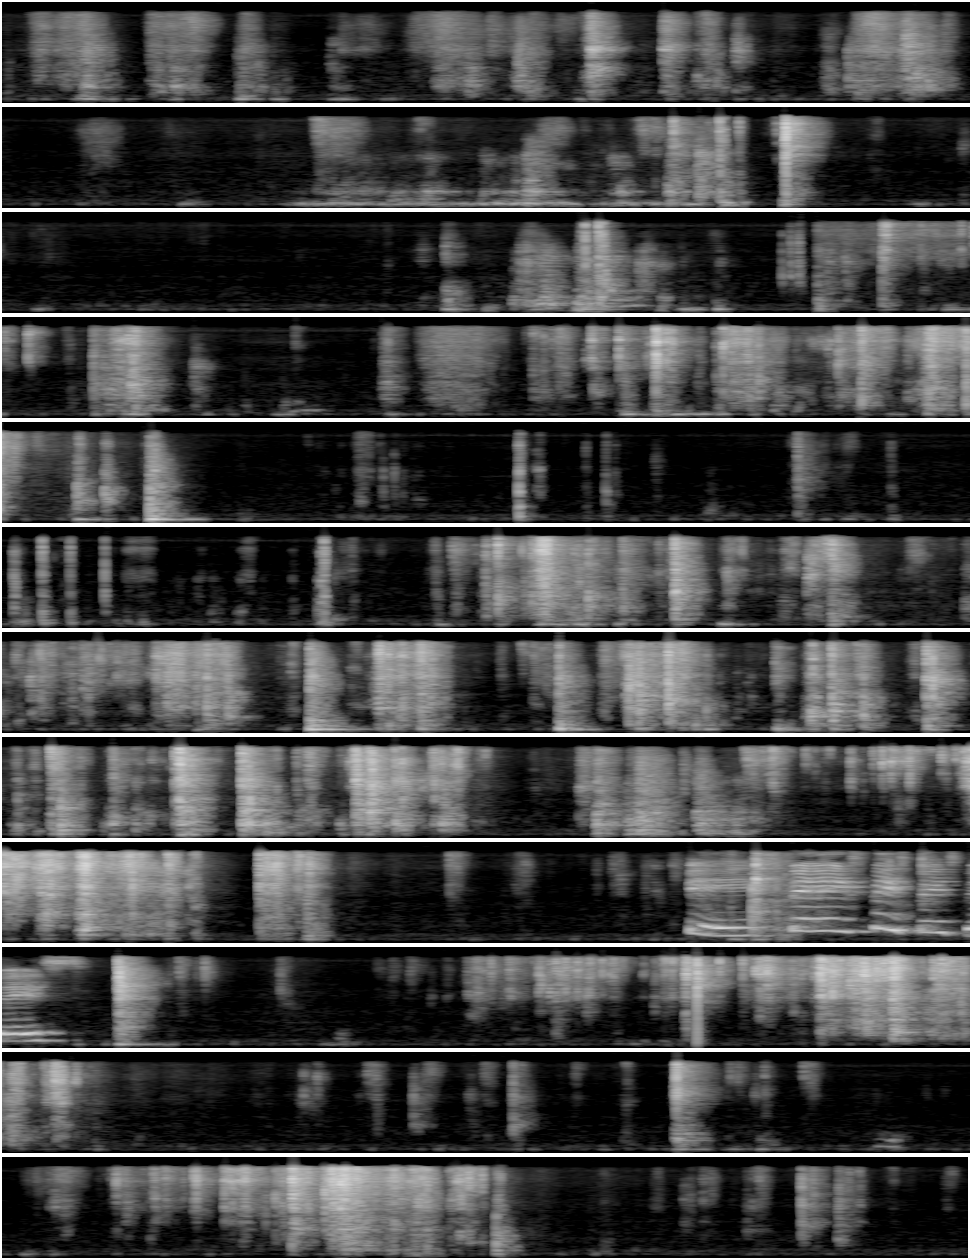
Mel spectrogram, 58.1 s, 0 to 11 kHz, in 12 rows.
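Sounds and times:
card packs tearing open: 0:16.6 - 0:19.6, 0:26.4 - 0:36.3, 0:37.6 - 0:40.4, 0:45.8 - 0:48.9, 0:53.5 - 0:55.8
wrappers crinkling: 0:16.6 - 0:19.7, 0:26.4 - 0:36.3, 0:37.6 - 0:40.4, 0:45.6 - 0:48.9, 0:53.4 - 0:55.8.

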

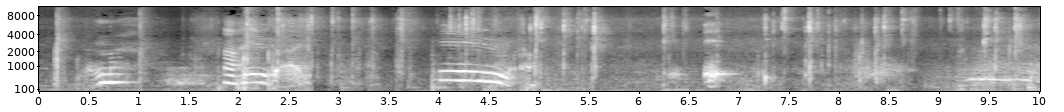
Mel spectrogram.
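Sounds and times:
plastic film crinkling: 0:01.8 - 0:10.0
child's vocal sound: 0:09.2 - 0:10.0.

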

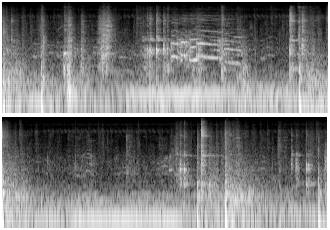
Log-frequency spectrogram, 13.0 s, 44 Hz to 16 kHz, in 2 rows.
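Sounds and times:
rooster crowing: 0:03.1 - 0:05.1.

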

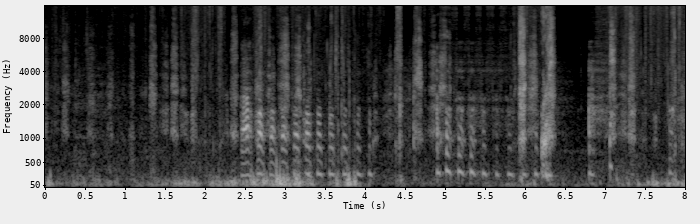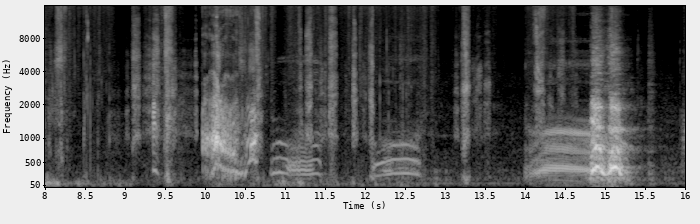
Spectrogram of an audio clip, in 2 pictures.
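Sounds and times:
puppy rustling in grass: 0:07.1 - 0:13.6
puppy short loud bark: 0:14.8 - 0:15.5.

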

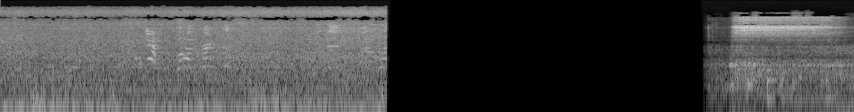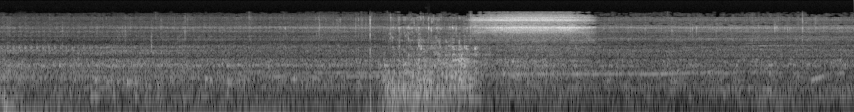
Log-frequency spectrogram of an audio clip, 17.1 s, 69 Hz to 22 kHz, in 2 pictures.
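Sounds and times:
exhaled bubbles: 0:07.1 - 0:17.0
low underwater rumble: 0:07.1 - 0:17.0
regulator inhalation hiss: 0:07.3 - 0:08.5, 0:13.3 - 0:14.6.

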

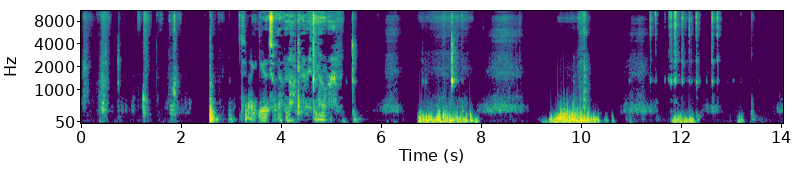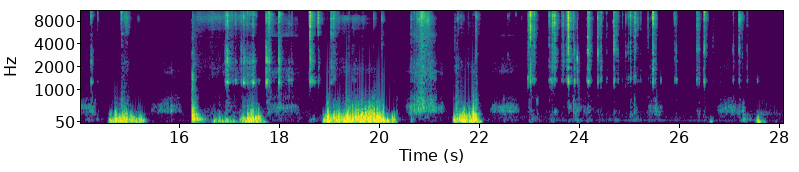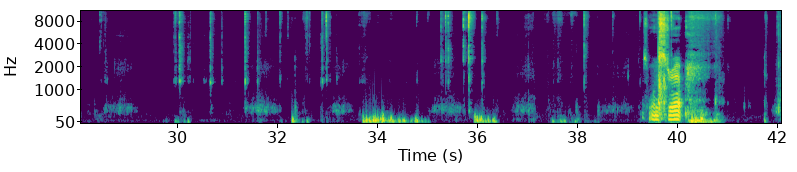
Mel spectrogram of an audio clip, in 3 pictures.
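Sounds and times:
plastic and metal parts clicking: 0:11.4 - 0:13.0, 0:16.8 - 0:19.2, 0:22.8 - 0:27.5, 0:29.8 - 0:33.2, 0:35.2 - 0:36.4.

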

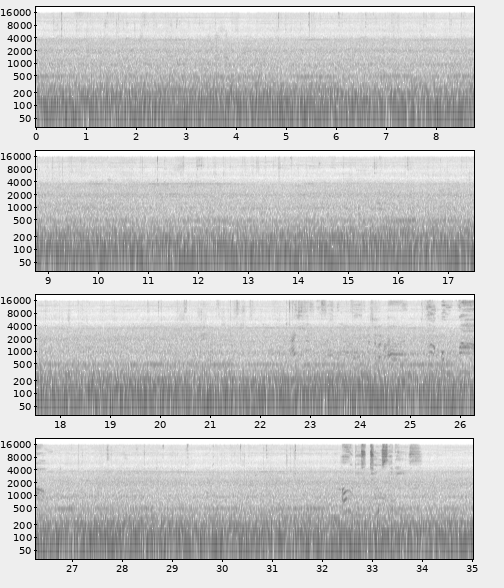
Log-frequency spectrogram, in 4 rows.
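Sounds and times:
jet engine rumble: 0:00.0 - 0:35.0
steady cabin hum: 0:18.5 - 0:35.0.

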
